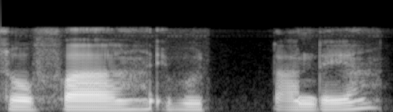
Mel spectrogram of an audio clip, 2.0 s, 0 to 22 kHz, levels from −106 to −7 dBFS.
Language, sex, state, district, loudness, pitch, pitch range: Wancho, male, Arunachal Pradesh, Longding, -22 LUFS, 105 Hz, 105-110 Hz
